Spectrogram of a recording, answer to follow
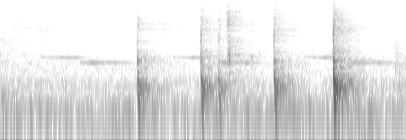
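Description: Sharp finger taps, five in about a second, on the device being used to refresh a livestream that will not load.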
